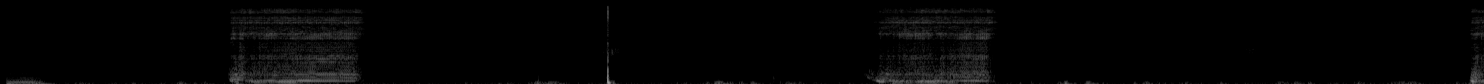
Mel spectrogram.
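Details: Loud, harsh snorts about six seconds apart from a sleeping dog, with quiet room noise and small clicks between; dog snoring.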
